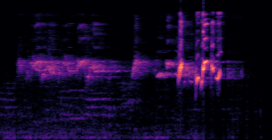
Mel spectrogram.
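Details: Burmese red-whiskered bulbul delivering a fast wild song: a steady wavering whistle followed by a quick run of loud, bubbling, chopped notes, over a faint low background hum.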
